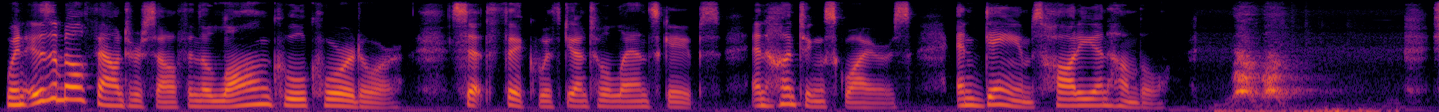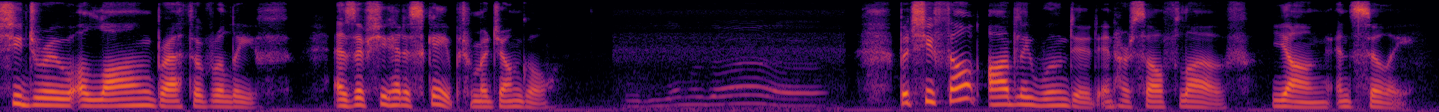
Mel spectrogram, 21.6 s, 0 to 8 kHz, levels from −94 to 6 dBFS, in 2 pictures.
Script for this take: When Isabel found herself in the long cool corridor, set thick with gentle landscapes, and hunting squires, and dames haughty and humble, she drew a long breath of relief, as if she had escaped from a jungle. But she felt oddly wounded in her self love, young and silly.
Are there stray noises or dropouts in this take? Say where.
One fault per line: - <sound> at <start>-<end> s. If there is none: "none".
- bark at 9.1-10.5 s
- sigh at 15.5-17.0 s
